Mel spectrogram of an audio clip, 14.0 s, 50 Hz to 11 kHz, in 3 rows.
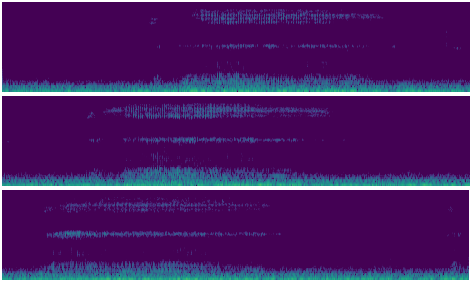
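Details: Adult man snoring during sleep: steady low rumbling breathing under a constant room hum, with three snoring breaths about four seconds apart, roughly 15 per minute.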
